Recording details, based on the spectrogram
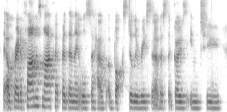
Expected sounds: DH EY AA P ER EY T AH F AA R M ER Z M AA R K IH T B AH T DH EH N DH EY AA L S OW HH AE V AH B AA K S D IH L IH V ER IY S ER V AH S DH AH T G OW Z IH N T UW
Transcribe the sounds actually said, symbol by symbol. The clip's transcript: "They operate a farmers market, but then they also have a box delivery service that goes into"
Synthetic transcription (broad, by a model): DH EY AA P ER EY T AH F AA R M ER Z M AA R K IH T B AH T DH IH N DH EY AA L S OW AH V AH B AA K S D IH L IH V ER IY S ER V AH S DH AH T G OW Z IH N T UW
